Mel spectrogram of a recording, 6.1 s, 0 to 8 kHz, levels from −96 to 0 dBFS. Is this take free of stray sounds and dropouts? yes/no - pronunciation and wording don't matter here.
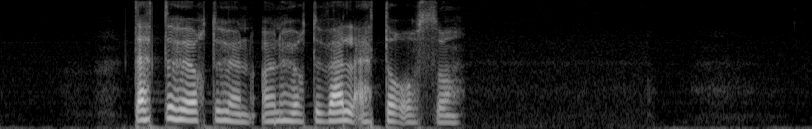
yes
